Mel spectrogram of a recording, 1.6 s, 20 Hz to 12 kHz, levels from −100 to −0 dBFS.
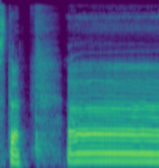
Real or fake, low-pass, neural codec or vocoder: real; 10.8 kHz; none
